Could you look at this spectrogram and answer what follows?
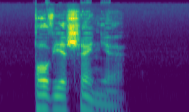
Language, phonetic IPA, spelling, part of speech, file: Polish, [ˌpɔvʲjɛˈʃɛ̃ɲɛ], powieszenie, noun, Pl-powieszenie.ogg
